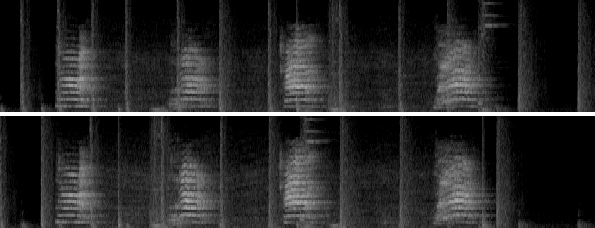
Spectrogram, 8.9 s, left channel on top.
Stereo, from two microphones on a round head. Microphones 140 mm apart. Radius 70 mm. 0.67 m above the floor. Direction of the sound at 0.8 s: 10° left (ahead or behind).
